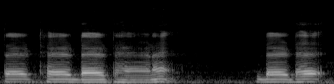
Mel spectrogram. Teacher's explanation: उच्चारण स्थान है मूर्धा और नाम है मूर्धन्य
